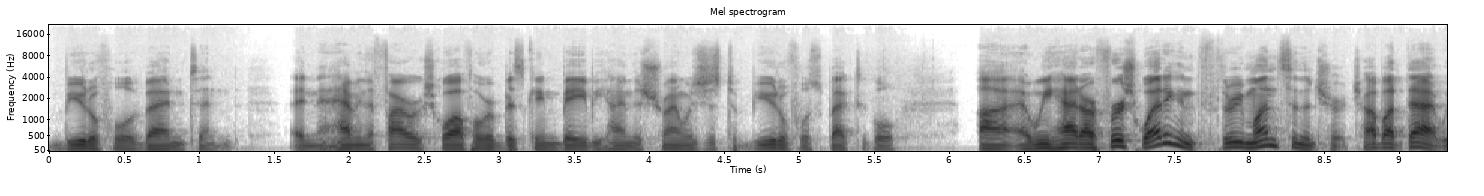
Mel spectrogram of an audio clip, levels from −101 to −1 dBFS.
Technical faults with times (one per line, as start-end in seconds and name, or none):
none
